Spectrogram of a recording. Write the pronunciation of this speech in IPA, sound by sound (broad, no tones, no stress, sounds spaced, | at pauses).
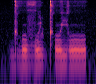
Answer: ɖʱ u v u ʎ ʈʰ u j u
